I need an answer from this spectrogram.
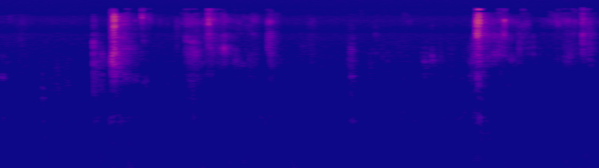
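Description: Faint eating sounds: braised chicken being chewed and bitten, with a few short mouth clicks and smacks.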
